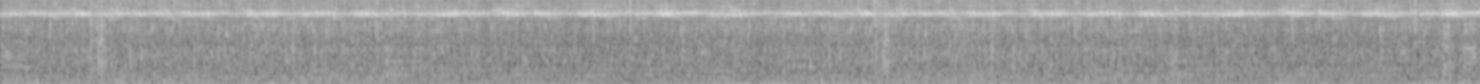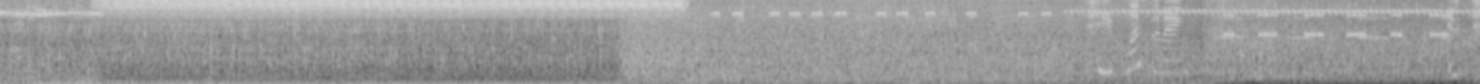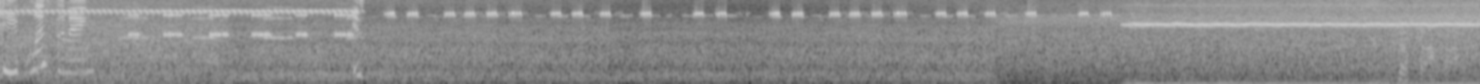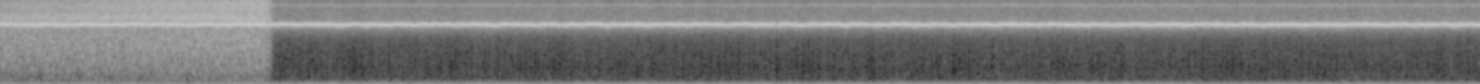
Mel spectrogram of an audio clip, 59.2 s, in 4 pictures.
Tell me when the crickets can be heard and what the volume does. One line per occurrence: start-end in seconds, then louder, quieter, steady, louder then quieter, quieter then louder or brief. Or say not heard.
0.0-59.1 steady.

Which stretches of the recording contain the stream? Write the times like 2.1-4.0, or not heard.
0.0-47.1.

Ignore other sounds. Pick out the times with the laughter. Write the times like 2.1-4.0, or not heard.
14.4-15.1, 43.5-44.2.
